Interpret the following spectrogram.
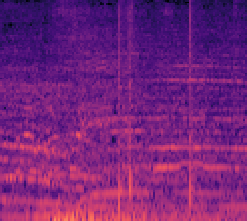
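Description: Bangs at a street procession: a deep boom about halfway in, then two sharp cracks near the end. Under them run procession music with gliding tones and crowd noise.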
